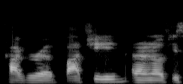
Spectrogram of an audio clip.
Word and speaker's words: Kagurabachi: There's one in particular that I've been reading for a while now called Kagura Bachi. I don't know if you've seen anything about that yet. Kaguru Bachi.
